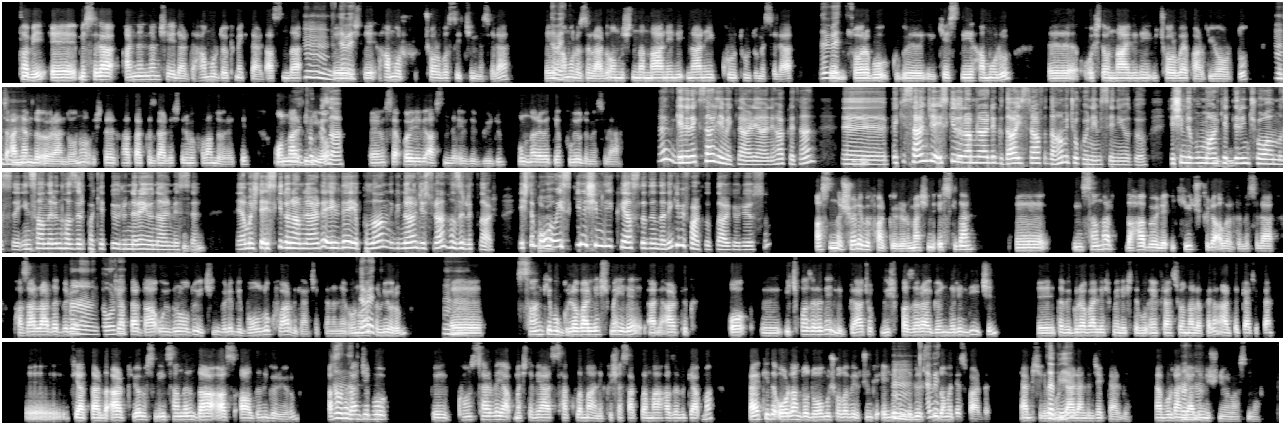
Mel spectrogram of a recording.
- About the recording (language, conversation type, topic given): Turkish, podcast, Gıda israfını azaltmanın en etkili yolları hangileridir?
- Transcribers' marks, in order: tapping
